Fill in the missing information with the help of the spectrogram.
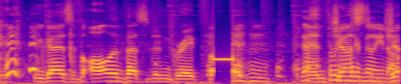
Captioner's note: beep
